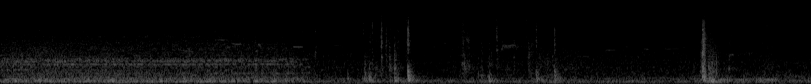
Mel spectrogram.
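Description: A parked car's engine running steadily and then cut off about three seconds in. Car doors are then opened and shut, with several sharp latch clicks and a heavier door thunk about seven seconds in.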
